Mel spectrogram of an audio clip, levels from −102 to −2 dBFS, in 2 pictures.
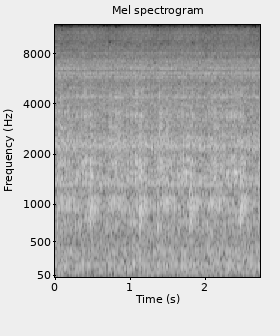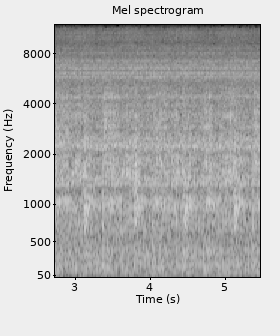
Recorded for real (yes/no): yes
